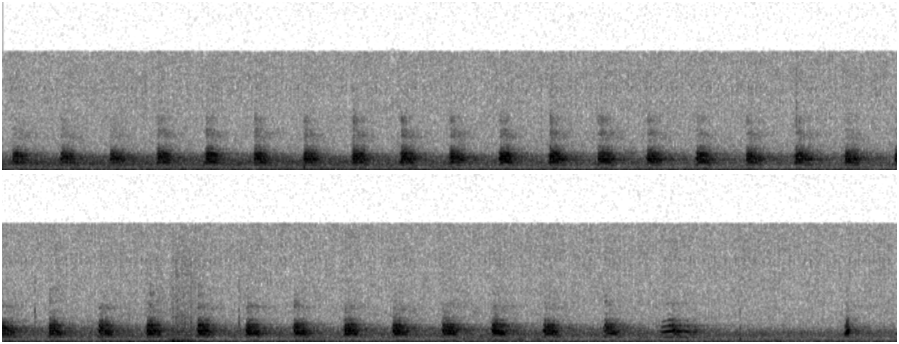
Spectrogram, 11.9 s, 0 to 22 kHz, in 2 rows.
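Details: Wild turkey hen heard up close on March 22, 2017, calling in a long, rhythmic series of short notes roughly three per second over a steady low rumble of background noise.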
